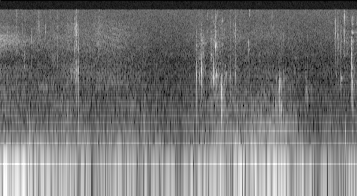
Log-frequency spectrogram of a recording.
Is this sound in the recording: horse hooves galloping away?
no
